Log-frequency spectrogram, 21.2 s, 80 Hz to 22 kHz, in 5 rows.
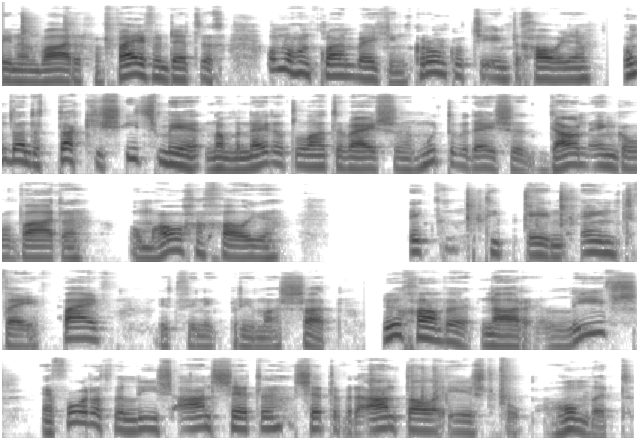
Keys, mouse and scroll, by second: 4.0 shift+middle click, 8.9-10.5 drag, 10.8-13.3 drag, 14.8 shift+middle drag, 15.6 click, 18.1-20.9 drag, 19.8 KP_0.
